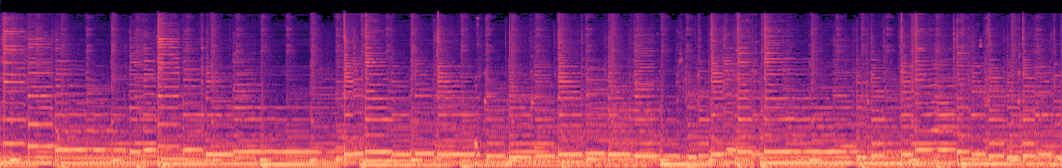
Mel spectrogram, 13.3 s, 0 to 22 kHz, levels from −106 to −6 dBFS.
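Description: At 5.92 to 5.97 s a corrupt frame was decoded: flipped bits in the compressed data were played out rather than concealed, so misread gains and codes put energy at the wrong frequencies. It lands as a sharp blip peaking around -10 dBFS, spanning what sounds like a couple of frames. At 12.22 to 12.34 s the same fault recurs as a longer, quieter chirp near -20 dBFS, consistent with several consecutive damaged frames.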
